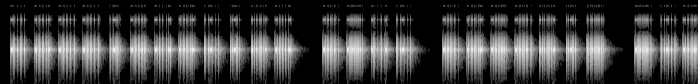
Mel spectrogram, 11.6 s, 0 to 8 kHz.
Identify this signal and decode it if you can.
Hellschreiber (Feld-Hell, 122.5 baud), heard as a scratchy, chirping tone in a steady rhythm, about 1270 Hz. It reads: LAFFIRMATION PEUT PARFOIS …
